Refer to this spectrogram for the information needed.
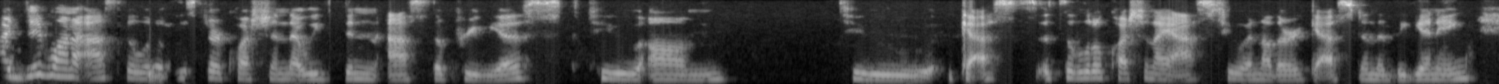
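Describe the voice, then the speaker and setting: A woman with an unremarkable speaking voice and an American accent talks at a medium pitch and moderate pace. Her pitch variation is ordinary, and her loudness stays very even. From Florida, US. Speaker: co-host of a cultural TV program. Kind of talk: casual panel chat.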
